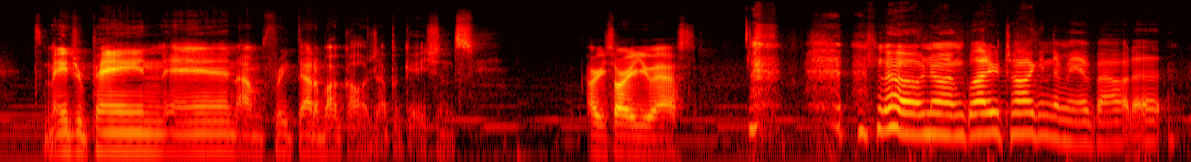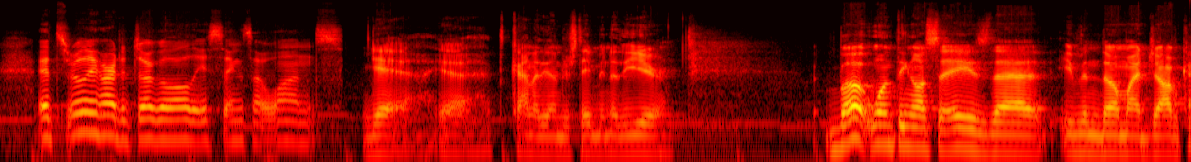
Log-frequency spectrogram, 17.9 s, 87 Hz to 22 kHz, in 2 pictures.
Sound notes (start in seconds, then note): 6.2 laughs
